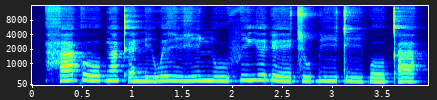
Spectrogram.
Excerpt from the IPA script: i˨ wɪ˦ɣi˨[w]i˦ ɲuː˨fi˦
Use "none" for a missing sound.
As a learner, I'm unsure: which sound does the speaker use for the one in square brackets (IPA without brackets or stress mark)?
ɣ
